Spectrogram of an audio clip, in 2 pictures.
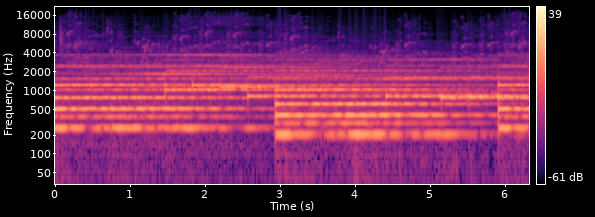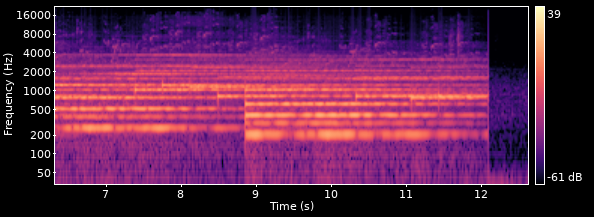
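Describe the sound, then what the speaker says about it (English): Smooth, sustained synth pad chords change every few seconds in a slow repeating progression, played alone and ending with a soft fade. "I just replace the sound with a pad and it sounds like this"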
